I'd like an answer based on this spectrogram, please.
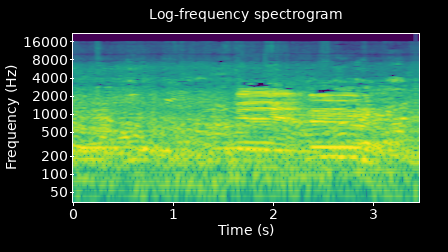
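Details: Cows with calves at Ambari cattle market in Dinajpur, 28 February 2025; short, hoarse lowing sounds under a constant hubbub of bargaining voices and market noise.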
